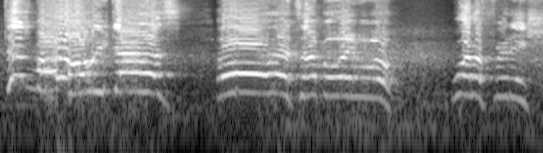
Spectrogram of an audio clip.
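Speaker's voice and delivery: rising frantic finish call; excited commentary yell. Real, not acted. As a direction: shout the photo finish. Race commentary, close finish climax.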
